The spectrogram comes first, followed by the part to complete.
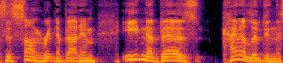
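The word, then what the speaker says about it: Eden Ahbez: yeah yeah so there's a song written by Eden abz and I think that's the way his that's pronounced right it is that was initially made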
